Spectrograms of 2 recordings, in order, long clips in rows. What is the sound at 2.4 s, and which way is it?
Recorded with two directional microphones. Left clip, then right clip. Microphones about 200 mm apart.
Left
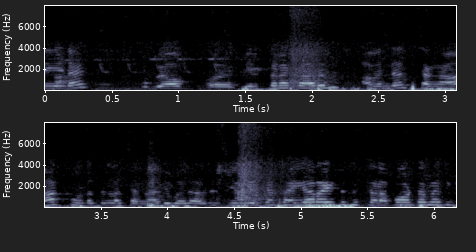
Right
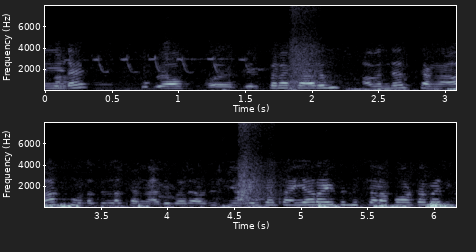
Speech, 5° right (ahead or behind).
